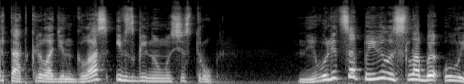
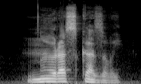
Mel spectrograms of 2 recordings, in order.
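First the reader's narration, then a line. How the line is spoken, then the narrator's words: Snorting. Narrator (Russian): фыркнул он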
